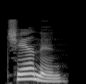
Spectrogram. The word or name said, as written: channon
